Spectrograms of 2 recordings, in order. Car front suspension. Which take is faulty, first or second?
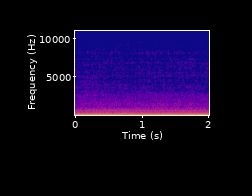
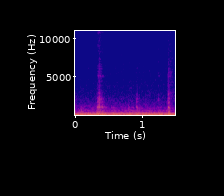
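second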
